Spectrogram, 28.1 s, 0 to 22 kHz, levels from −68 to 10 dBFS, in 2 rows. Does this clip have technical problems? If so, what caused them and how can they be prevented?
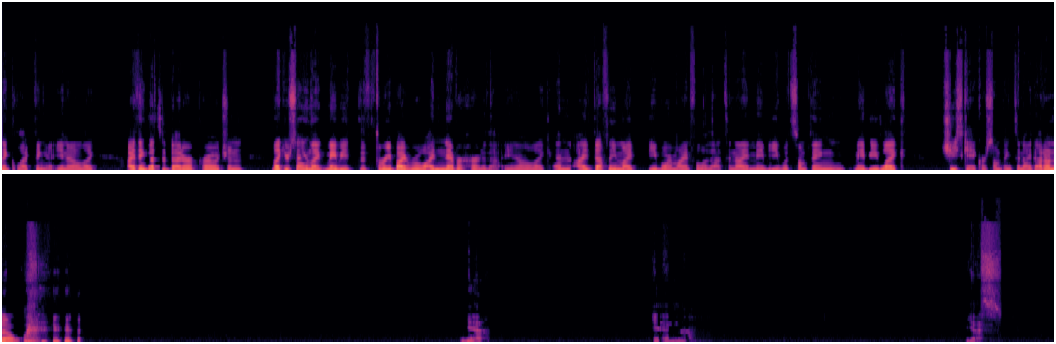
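Yes. A short stall from a late packet occurs at 10.23–10.29 s. With the jitter buffer empty, the receiver stretched the last sound by 31 ms and lost nothing. A spectrogram shows a smeared, flattened stretch and the waveform a run of repeated cycles. An adaptive jitter buffer with more headroom, plus prioritised network traffic, would prevent it.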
